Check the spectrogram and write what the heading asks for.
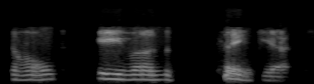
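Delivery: quiet, drawn-out hiss under the breath. Voicing a character grabbing another's arm: hissing quietly. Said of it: "hisses out quietly".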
